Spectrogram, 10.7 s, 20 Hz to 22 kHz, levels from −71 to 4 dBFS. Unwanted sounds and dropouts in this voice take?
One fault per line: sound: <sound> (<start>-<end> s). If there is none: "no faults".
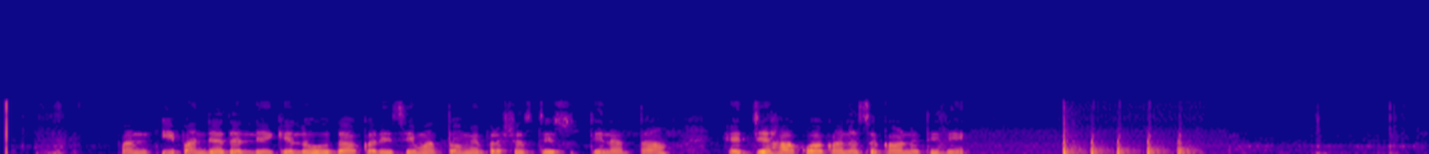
sound: thud (8.0-9.0 s)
